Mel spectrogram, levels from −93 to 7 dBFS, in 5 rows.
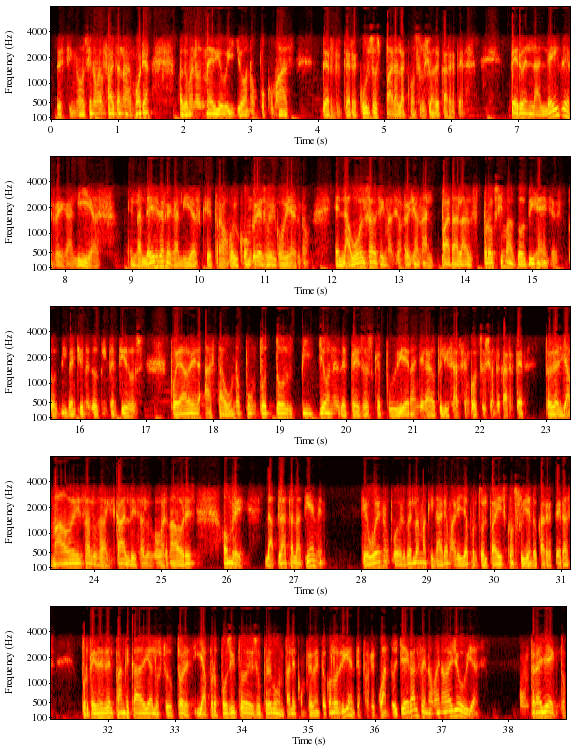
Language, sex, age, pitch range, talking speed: Spanish, male, 40-59, 90-115 Hz, 200 wpm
